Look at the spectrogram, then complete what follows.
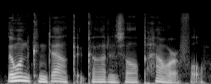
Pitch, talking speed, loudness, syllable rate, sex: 120 Hz, 255 wpm, -19 LUFS, 6.2 syllables/s, male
